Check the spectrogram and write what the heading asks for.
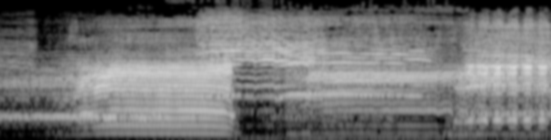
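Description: Tom Milburn's flock of sheep and lambs on his British farm, near the Church of St. Giles Chollerton, bleat in a steady stream of loud, wavering cries while being fed in the morning, one call overlapping the next, with a quavering, pulsing bleat closing the sequence. No one speaks.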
